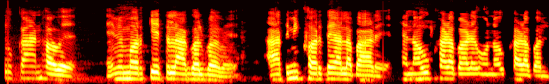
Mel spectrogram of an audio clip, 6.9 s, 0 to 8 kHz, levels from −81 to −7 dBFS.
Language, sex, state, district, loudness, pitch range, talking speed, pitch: Bhojpuri, female, Bihar, Gopalganj, -15 LUFS, 180-205 Hz, 140 wpm, 190 Hz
